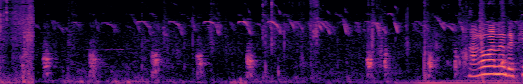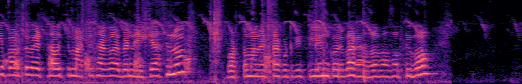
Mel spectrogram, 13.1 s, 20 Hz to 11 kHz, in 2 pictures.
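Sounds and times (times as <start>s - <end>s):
chickens clucking: 0.4s - 10.7s
chickens peeping: 0.4s - 10.7s.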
